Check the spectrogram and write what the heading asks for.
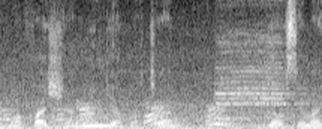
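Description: A person's voice talking, with a short high-pitched cry or squeal about one and a half seconds in.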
